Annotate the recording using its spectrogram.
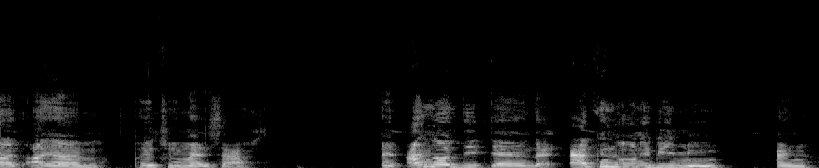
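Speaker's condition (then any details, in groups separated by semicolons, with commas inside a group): Cerebral palsy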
